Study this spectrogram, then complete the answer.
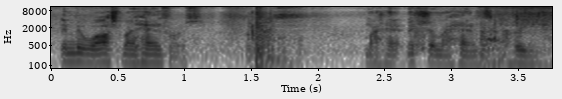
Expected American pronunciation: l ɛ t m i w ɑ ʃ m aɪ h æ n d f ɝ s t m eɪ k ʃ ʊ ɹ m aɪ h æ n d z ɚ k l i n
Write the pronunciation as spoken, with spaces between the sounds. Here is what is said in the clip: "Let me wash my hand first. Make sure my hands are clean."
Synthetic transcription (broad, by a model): l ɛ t m i w ɑ ʃ m aɪ h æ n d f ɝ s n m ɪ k s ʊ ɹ m aɪ h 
